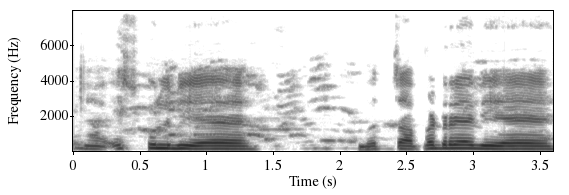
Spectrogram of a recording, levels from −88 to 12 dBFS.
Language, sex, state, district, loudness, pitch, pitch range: Rajasthani, male, Rajasthan, Churu, -13 LUFS, 170 Hz, 155-185 Hz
